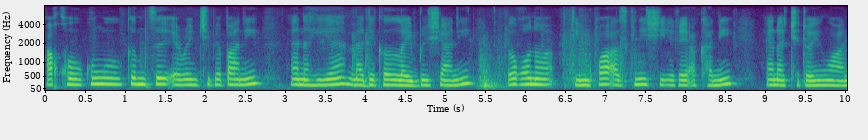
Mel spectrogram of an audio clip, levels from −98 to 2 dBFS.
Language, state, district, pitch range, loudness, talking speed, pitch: Sumi, Nagaland, Kohima, 180-205 Hz, -15 LUFS, 95 wpm, 190 Hz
